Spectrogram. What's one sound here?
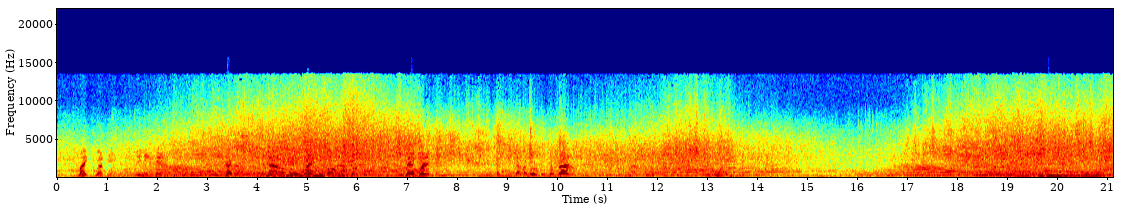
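Several race car engines roar as the cars speed around a track.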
